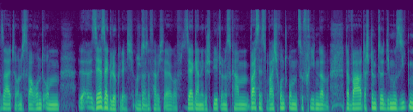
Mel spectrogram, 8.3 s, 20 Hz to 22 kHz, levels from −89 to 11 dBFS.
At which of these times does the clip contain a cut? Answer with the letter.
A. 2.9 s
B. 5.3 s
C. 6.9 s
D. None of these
B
